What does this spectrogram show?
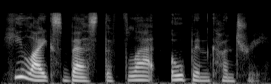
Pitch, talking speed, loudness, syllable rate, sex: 195 Hz, 155 wpm, -20 LUFS, 4.0 syllables/s, female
